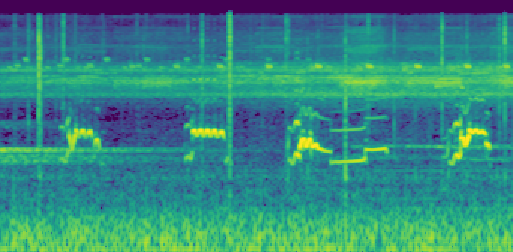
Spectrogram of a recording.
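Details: Loon at night producing quavering, warbling tremolo bursts, four short laughing phrases spaced about one to two seconds apart, with faint crickets and occasional crackling from a campfire.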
